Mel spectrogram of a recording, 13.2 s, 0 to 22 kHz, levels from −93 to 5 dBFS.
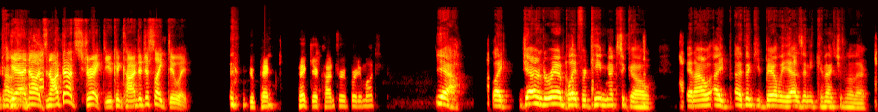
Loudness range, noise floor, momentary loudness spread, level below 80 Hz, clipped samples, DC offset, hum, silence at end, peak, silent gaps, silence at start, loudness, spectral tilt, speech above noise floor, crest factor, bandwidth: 6 LU; under -90 dBFS; 13 LU; -64 dBFS; under 0.1%; under 0.1%; none; 0 s; 0 dBFS; 4.31-4.46 s, 7.16-7.24 s; 0 s; -16 LUFS; -5 dB/octave; over 73 dB; 18 dB; 16.5 kHz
